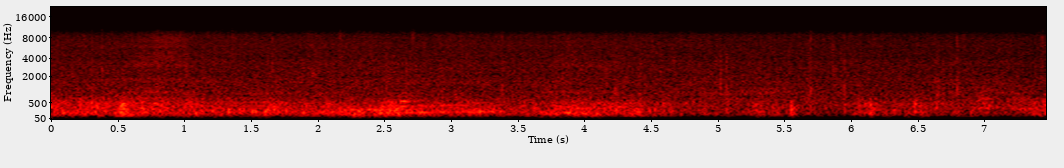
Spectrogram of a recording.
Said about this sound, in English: Hey, this will be one to remember your 70th birthday, won't it? The thunderstorm you had.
